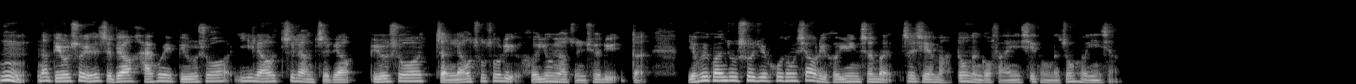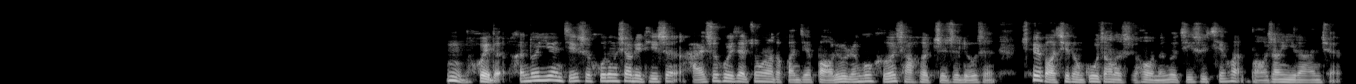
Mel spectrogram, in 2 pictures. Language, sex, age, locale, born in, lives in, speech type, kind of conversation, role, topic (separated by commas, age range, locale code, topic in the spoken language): Chinese, male, 20-24, zh-CN, China, United States, read, expert-assistant, expert, 在中国医院引入智能化管理系统有哪些利弊？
